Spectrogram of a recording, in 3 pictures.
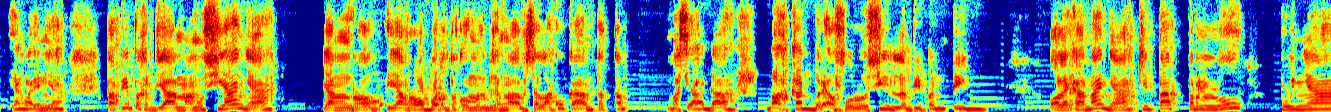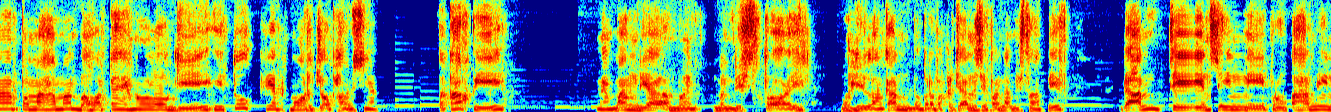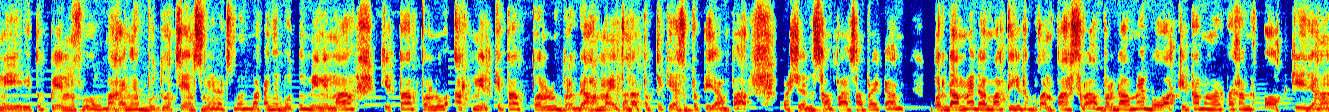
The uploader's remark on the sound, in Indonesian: dari hasil rekaman Webinar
